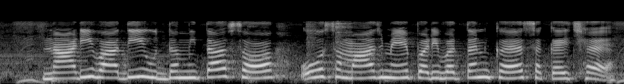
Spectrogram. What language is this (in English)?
Maithili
